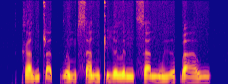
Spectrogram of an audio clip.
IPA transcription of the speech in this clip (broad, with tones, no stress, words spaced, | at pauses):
ka˨˩˨nʈa˨˩t̚ wə˧msa˧nʈi˨˩ə̯lə˨˩ŋ sa˧nwɨ˧˥ə̯ɓa˧w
